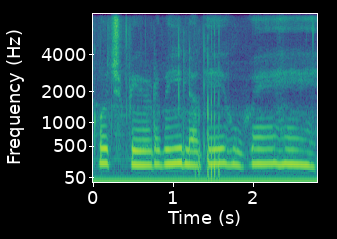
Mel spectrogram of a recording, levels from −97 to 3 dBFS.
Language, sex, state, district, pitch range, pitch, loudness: Hindi, female, Madhya Pradesh, Bhopal, 210-225 Hz, 220 Hz, -17 LUFS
